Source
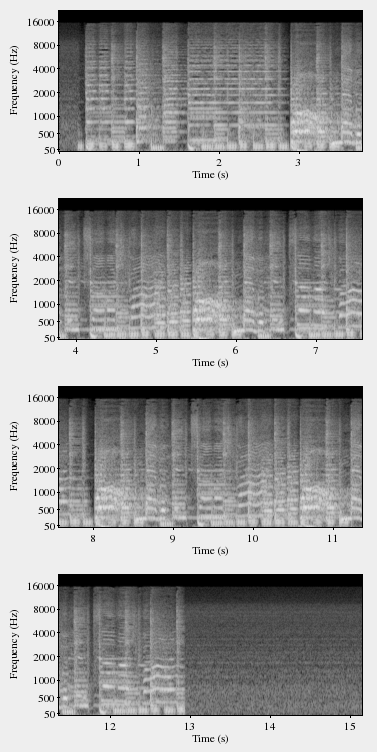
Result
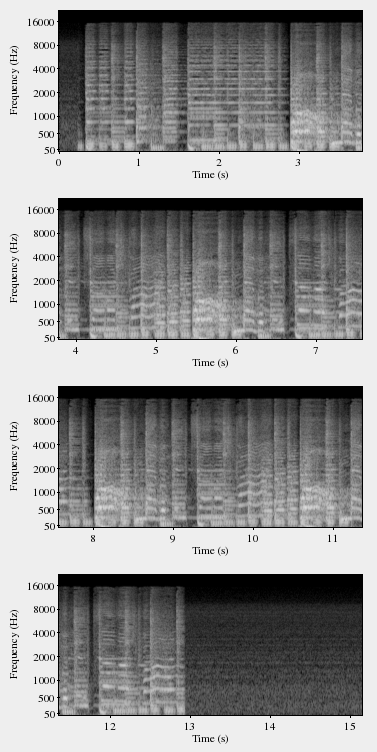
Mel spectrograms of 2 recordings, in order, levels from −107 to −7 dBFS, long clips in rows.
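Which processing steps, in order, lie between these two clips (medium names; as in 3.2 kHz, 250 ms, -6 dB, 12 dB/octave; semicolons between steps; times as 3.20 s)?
upward expansion 1.5:1, over -38 dBFS; trim -3.5 dB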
